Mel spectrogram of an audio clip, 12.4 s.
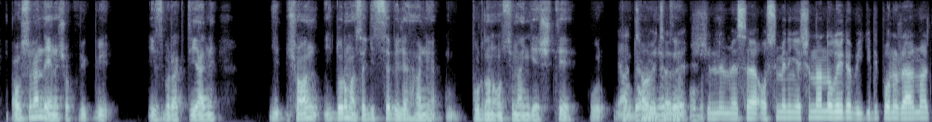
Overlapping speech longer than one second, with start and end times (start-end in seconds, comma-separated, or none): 8.2-9.4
